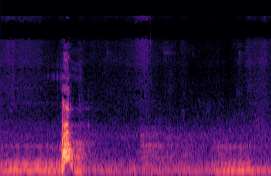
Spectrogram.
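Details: Great Pyrenees livestock guardian dog on a farm in Knoxville, Tennessee, barking to alert to something outside: one loud, deep bark, followed by quieter low rumbling and background noise.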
